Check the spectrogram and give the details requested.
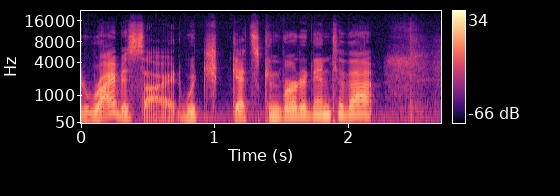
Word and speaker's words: riboside: But nicotinamide riboside, which gets converted into that, which eventually makes its way to NAD, is a supplement.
